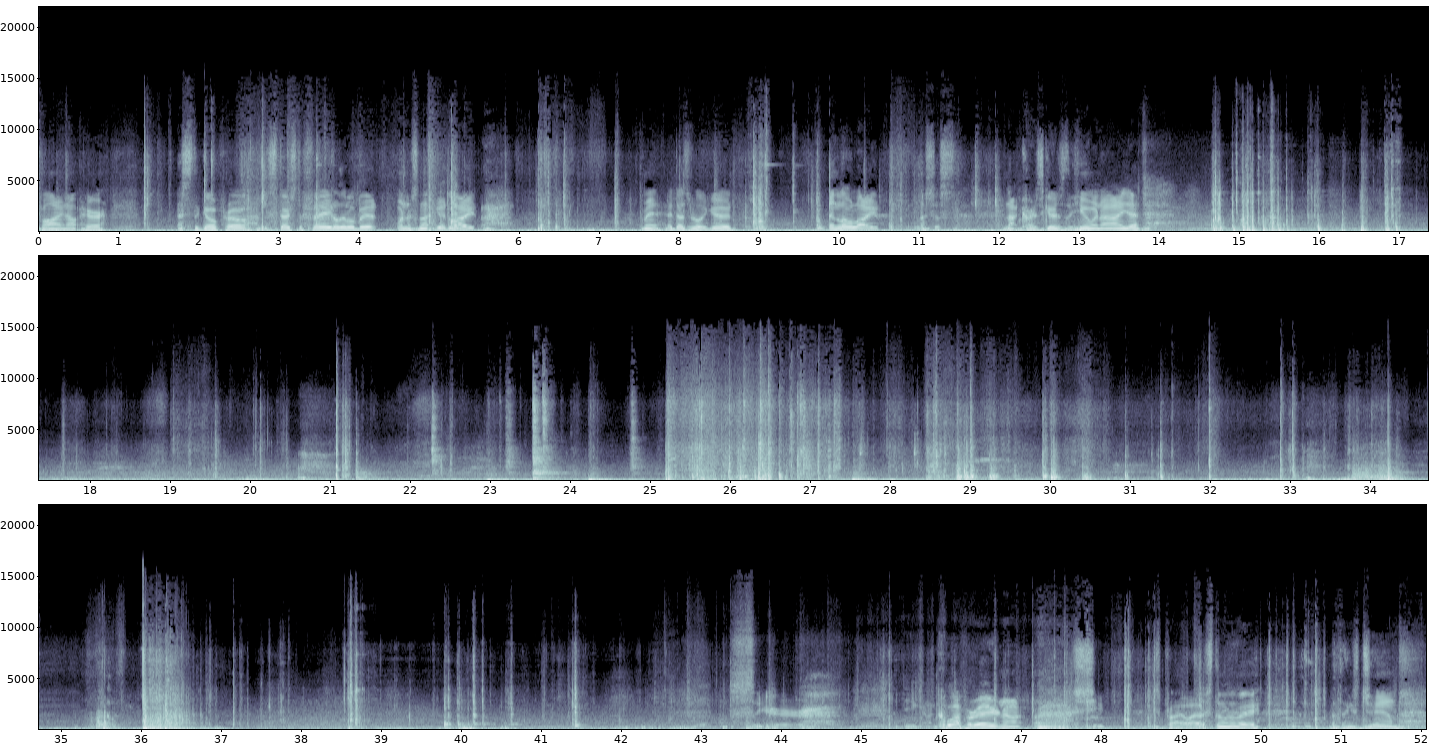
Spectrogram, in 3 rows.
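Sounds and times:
rustling: 0:22.0 - 0:30.9
objects knocking against metal dumpster: 0:23.0 - 0:27.9.

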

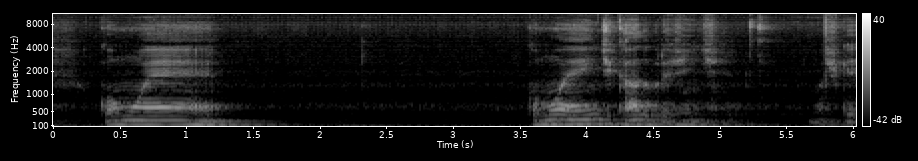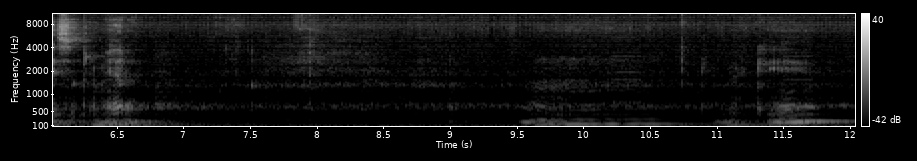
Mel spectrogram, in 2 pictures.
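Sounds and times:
man humming: 0:09.5 - 0:12.0.

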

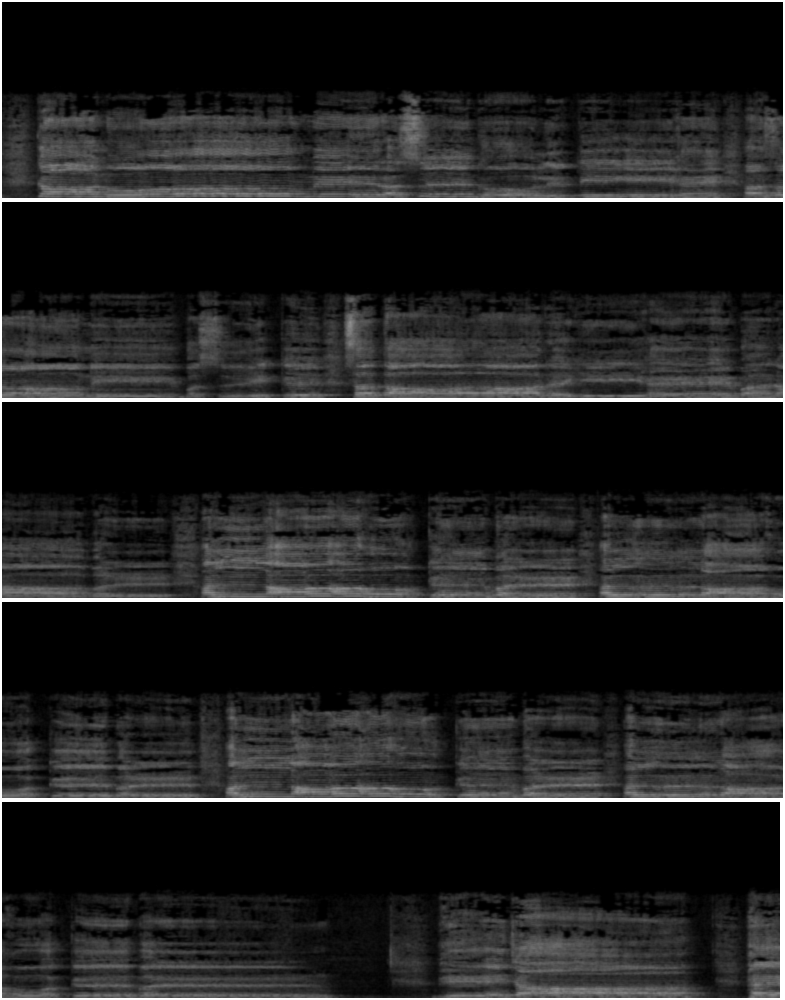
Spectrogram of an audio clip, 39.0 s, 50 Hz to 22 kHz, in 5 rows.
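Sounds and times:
singer breathing: 0:00.0 - 0:00.4, 0:07.2 - 0:07.4, 0:11.0 - 0:11.3, 0:17.3 - 0:17.6, 0:21.4 - 0:21.6, 0:25.4 - 0:25.7, 0:29.4 - 0:29.7, 0:34.7 - 0:35.6, 0:38.3 - 0:38.7
man singing devotional song: 0:00.0 - 0:39.0.

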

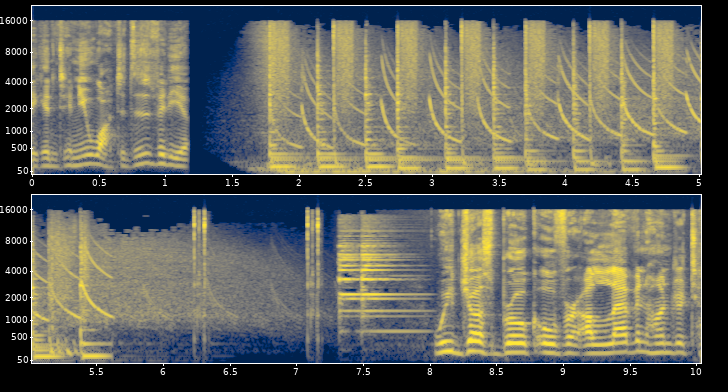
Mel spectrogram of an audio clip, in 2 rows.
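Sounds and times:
electronic intro jingle: 0:01.5 - 0:08.0
bright bell-like chime: 0:07.3 - 0:08.1.

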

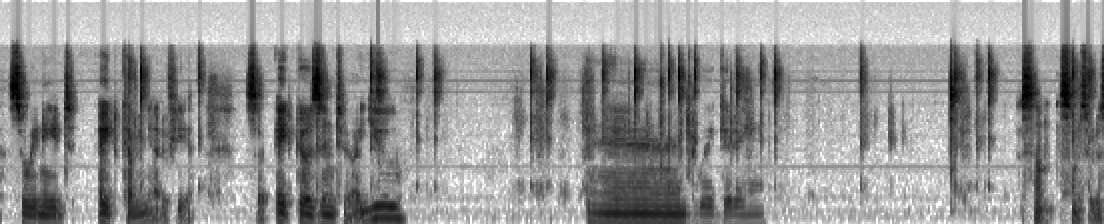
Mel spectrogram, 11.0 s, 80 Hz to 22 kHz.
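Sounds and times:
computer mouse clicks: 0:03.7 - 0:04.4, 0:05.3 - 0:07.8, 0:08.6 - 0:10.0, 0:10.7 - 0:11.0.

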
